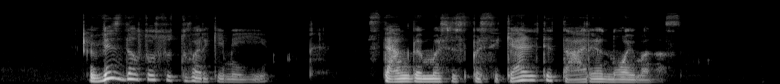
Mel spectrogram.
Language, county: Lithuanian, Kaunas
